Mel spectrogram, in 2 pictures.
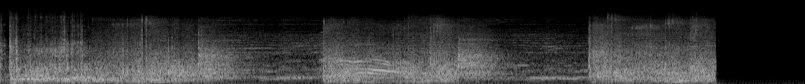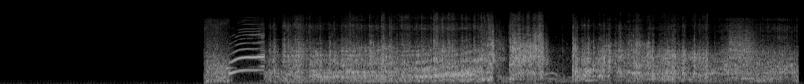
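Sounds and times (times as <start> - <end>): skateboard rolling on pavement: 0.0 - 2.0, 10.1 - 16.0.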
